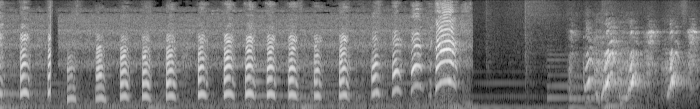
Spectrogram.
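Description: A small dog yapping in a rapid run of short high barks, about four or five a second. The run breaks off for about a second, then a second burst of yaps starts.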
